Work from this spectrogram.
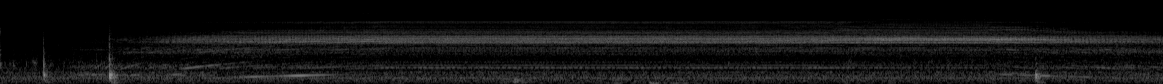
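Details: Old Maxtor hard drive, unresponsive, spins up into a loud, rough high-pitched whine from a worn spindle bearing.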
